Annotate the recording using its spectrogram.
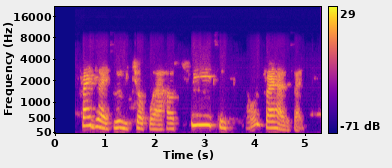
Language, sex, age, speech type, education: Nigerian Pidgin, male, 30-45, read, secondary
